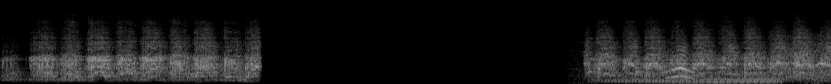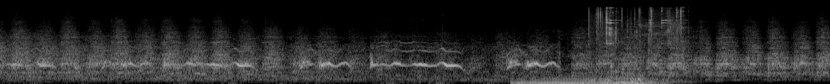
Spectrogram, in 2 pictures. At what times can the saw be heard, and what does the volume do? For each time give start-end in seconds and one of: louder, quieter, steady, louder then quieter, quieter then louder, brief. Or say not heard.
0.0-2.6 brief
5.8-16.5 quieter then louder.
